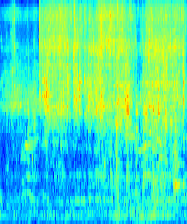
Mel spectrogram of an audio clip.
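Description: Soda water is poured off soaked chickpeas (chanay) in a home kitchen, a steady splashing, running-water sound that stays close and fairly loud throughout, with no speech over it.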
